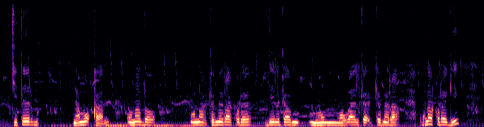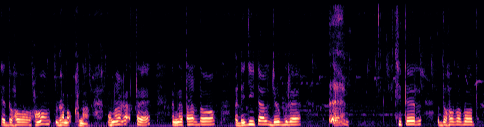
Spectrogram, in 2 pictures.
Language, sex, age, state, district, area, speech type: Santali, male, 60+, West Bengal, Malda, rural, spontaneous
